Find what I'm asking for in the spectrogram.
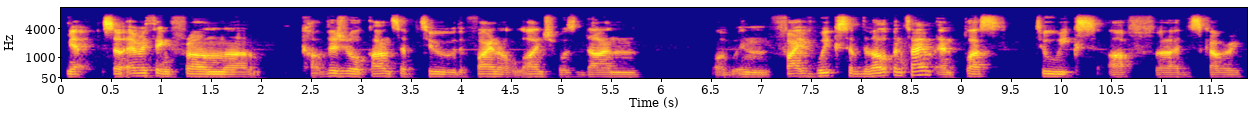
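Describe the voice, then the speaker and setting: A man's voice: on the low side, steady tone, unhurried, bright, forceful tone, dull audio. A man from Canada giving an informal online presentation as a developer. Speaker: front-end developer presenting a project.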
